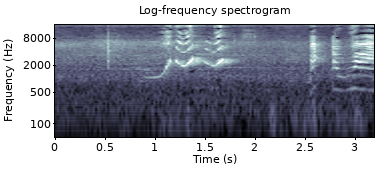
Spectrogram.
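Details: Pet parrot talking in Balochi: a rising whistled note sweeps into wavering high tones, then a short harmonic, voice-like phrase closes the sequence after a brief pause.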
